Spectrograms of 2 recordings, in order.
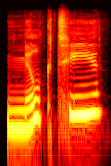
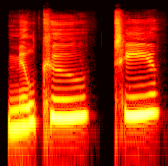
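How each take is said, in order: First: Said in the usual way. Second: Milku tea, slow, with a Japanese accent; bad Japanese accent. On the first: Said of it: "it's not milk tea". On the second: Shown as a demonstration. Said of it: "try to do a bad Japanese accent".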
